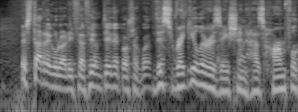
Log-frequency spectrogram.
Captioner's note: through translator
